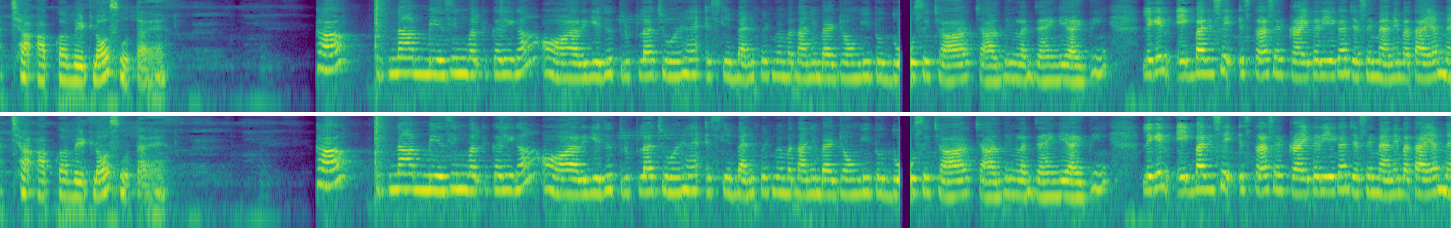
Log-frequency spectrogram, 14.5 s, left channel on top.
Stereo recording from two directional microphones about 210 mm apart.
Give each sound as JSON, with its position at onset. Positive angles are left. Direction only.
{"t": 0.1, "sound": "speech", "side_deg": 25}
{"t": 3.2, "sound": "speech", "side_deg": 0}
